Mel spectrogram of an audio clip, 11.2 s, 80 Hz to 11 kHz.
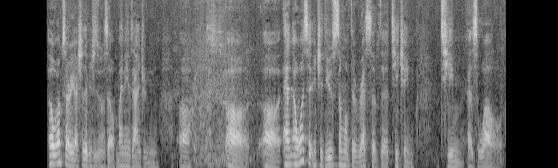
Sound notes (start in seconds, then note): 3.5 laughter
